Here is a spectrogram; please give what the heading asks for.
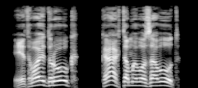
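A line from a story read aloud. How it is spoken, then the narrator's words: Shouted. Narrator (Russian): крикнул еще кто-то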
